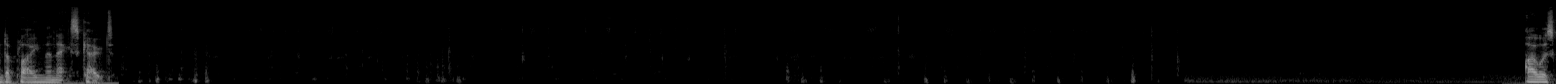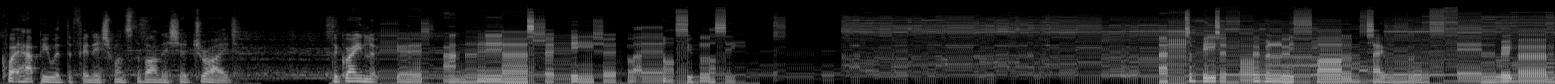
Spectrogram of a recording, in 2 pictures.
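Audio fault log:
19.38–31.11 s, robotic sound from repeated short buffers: the sound turns into a rigid, metallic buzz locked at 50 Hz, still loosely tracking the underlying audio to the end. The likely cause is audio arriving too seldom, so playback fills the gaps by looping the most recent slice, about 20 ms long to match that 50 Hz pitch, while the real material in between is skipped. Most of this stretch is repeated rather than new audio.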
